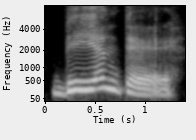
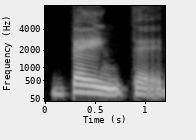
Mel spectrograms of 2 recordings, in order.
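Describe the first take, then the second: First: The first syllable does not sound like 'vein'. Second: The first syllable sounds like 'vein'. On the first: The speaker calls it wrong. "let's say I made a mistake" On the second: The speaker calls it right. "it sounds like vein"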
